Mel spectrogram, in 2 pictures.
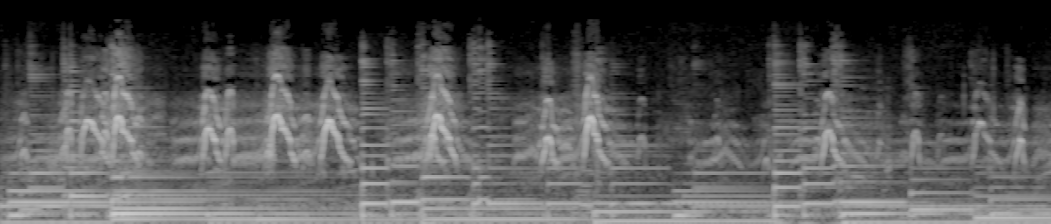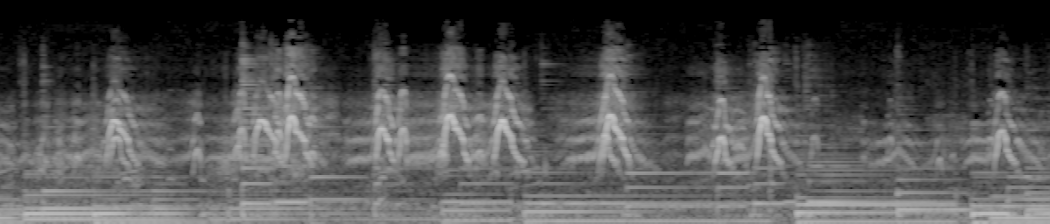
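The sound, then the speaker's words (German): Eurasian wigeon give repeated whistling, rising-and-falling calls in quick bursts, fairly loud, over a steady low droning background that sounds like soft sustained music. “Das war die Pfeifente.”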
